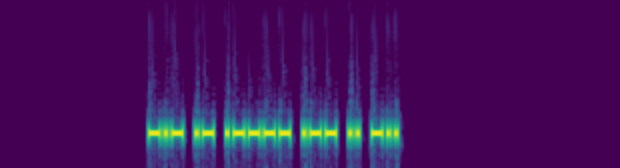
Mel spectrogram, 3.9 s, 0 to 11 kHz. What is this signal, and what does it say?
Morse code, heard as a keyed tone, about 46 wpm, 700 Hz. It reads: KA1WID
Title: USA Call Signs - 6 Characters - Repeated 3x - 50wpm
